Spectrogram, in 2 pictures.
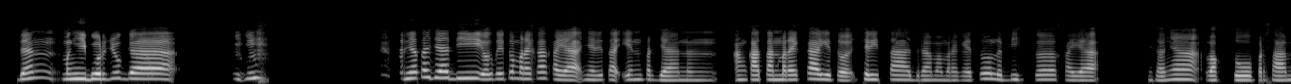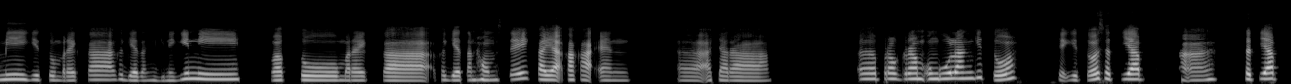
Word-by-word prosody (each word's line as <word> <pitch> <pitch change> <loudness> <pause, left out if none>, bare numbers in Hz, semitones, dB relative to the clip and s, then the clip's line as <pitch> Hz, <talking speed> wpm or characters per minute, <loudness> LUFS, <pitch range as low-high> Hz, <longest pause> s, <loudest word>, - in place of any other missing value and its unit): dan 275 +4 0
menghibur 250 0 +7
juga, 255 -3 +5 0.6
mhm. 275 +6 -2 1.3
Ternyata 285 +5 +2
jadi, 285 -2 +4
waktu 255 +1 -1
itu 290 - -6
mereka 275 0 0
kayak 210 -3 +2
nyeritain 215 +1 -4
perjalanan 195 -2 -5 0.2
angkatan 220 0 +1
mereka, 220 +3 +2
gitu, 205 -4 +1
cerita 225 -2 -1
drama 200 0 -7
mereka 195 -1 -8
itu 260 +2 0
lebih 225 -1 -4
ke, 225 0 -3
kayak, 195 -2 -3 0.4
misalnya, 215 +4 -1
waktu 200 0 0
Persami, 210 +4 0
gitu, 210 -1 -6
mereka 210 +3 -4
kegiatan 190 -5 -3
gini-gini. 235 +6 +1 0.3
Waktu 195 0 0
mereka 185 -2 0
kegiatan 200 0 -3
home-stay 225 +6 -2
kayak 215 -3 +3
KKN, 195 -3 -3 0.5
eee, 185 -1 -8
acara, 180 -2 -4 0.9
eee, 255 0 +1
program 255 0 +1
unggulan 270 +2 +3
gitu, 255 -5 +1 0.4
kayak 200 - -7
gitu. 205 +3 -2
Setiap 245 -2 +4 0.4
heeh, 200 +4 -3 0.3
setiap, 260 +2 +5
215 Hz, 105 wpm, -24 LUFS, 195-250 Hz, 1.3 s, menghibur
